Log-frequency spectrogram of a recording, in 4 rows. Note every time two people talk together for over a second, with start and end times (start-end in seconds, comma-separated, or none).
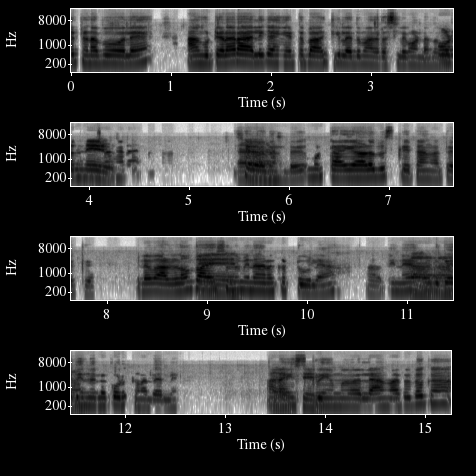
none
